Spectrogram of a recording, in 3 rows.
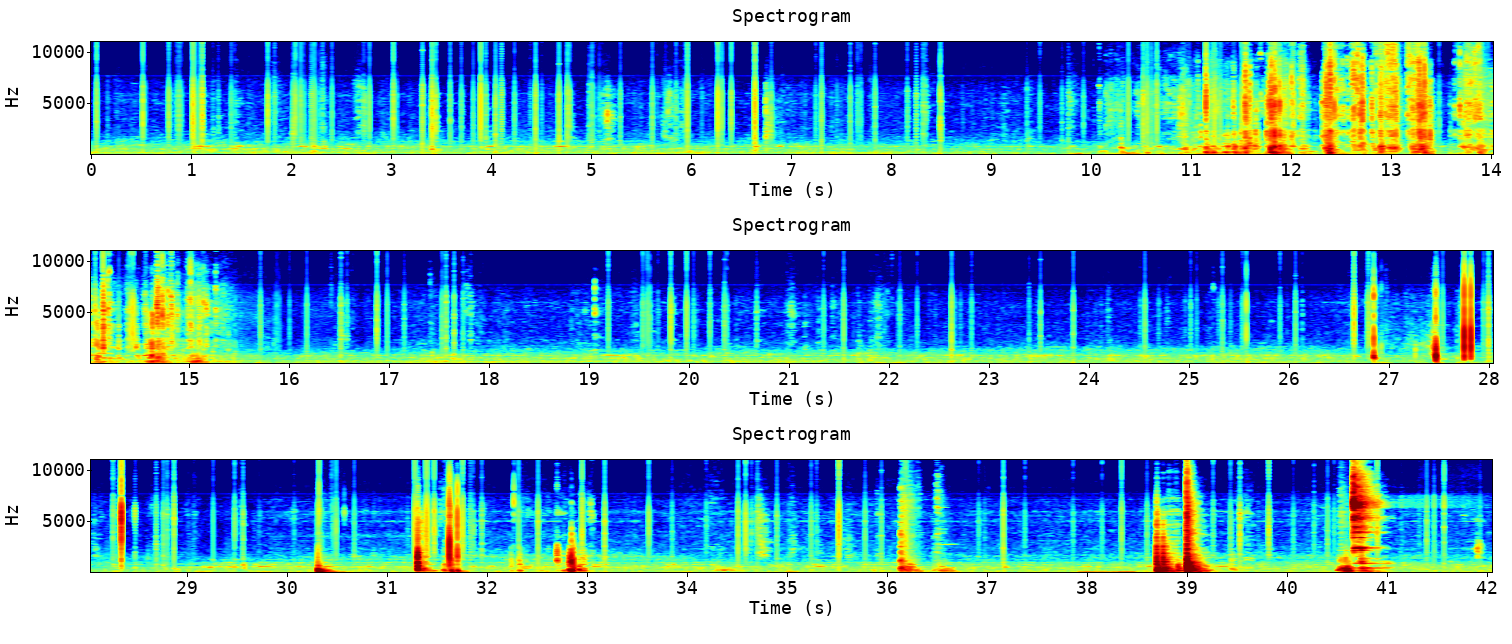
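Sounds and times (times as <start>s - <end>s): clicking and rustling: 0.0s - 18.0s, 18.9s - 37.5s
faint steady hum: 0.0s - 42.0s
sharp clicks and knocks: 19.0s - 42.0s.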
